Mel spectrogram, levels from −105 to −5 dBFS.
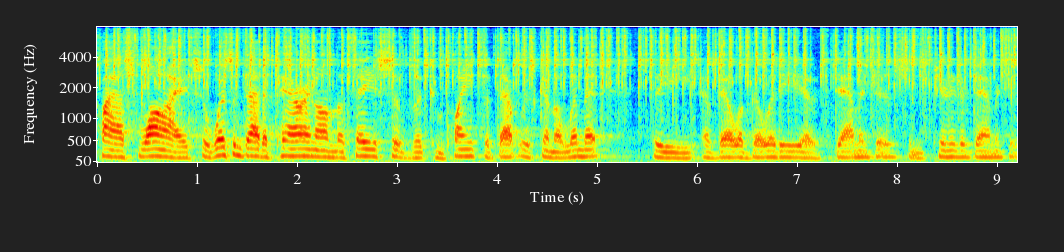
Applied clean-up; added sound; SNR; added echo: none; Rattle; 9 dB; reverberation time 1.6 s.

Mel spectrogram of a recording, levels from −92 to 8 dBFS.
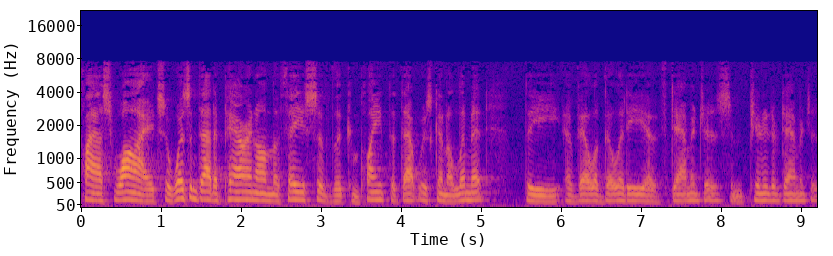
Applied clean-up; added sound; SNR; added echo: none; none; none; none.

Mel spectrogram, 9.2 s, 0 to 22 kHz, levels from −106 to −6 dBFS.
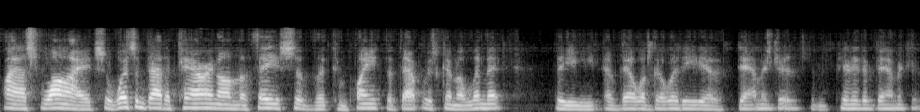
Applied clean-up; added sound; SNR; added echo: neural mask model DeepFilterNet 3.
